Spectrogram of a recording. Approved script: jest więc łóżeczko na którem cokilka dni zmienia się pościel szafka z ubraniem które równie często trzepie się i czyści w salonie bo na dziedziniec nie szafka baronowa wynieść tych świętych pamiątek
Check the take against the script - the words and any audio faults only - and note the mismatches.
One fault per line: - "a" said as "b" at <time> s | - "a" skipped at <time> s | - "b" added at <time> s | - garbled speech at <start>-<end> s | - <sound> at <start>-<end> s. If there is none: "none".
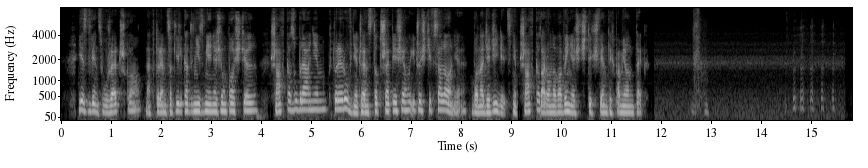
- sneeze at 12.6-13.0 s
- laugh at 14.5-15.5 s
